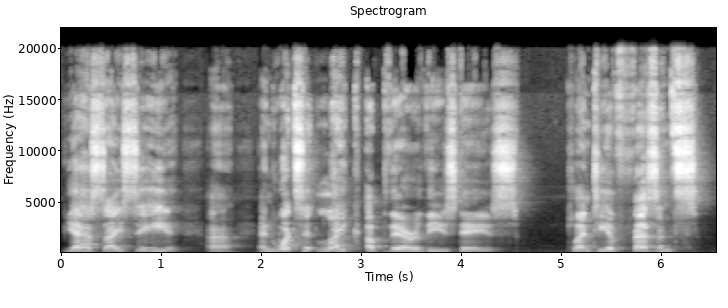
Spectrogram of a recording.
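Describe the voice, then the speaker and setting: An elderly country doctor, played by a man reading a storybook, pitched very high and swooping with feeling. He is small, kindly and excitable, relishing his words and prone to exclaiming. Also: slow, exaggerated voice. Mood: kindly, curious.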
